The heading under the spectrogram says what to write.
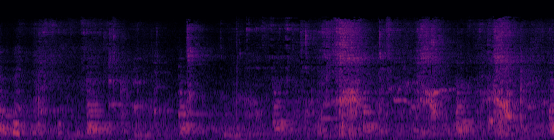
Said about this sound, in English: Oh my God, could you chew any louder?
